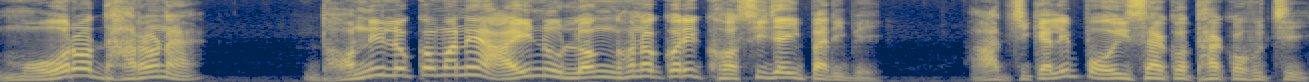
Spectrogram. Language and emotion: Odia, disgusted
